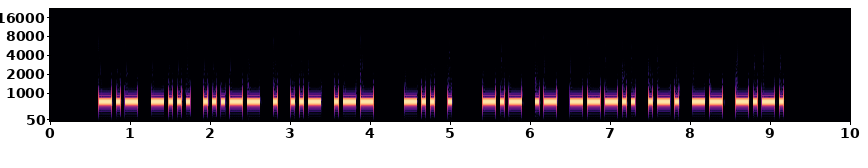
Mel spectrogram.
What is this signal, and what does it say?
Morse code, heard as a keyed tone, about 22 wpm, 700 Hz. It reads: KB3EUW DE KA8RMC
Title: USA Callsign DE Callsign - 6 Characters - 22wpm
